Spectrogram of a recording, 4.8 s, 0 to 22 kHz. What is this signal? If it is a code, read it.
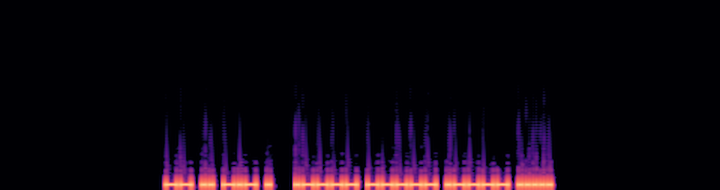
Morse code, heard as a keyed tone, about 50 wpm, 700 Hz. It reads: MIKE 1015
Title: CWT Exchange 50wpm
